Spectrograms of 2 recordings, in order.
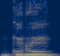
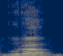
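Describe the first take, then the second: First: The word ends with a 'u' vowel. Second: The word ends with an 'a' vowel. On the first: "but actually it becomes Guru" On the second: "right right pronunciation for that is Gura"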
